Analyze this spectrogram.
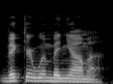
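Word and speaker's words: Wembanyama: his name again bro you say his name Victor wiama there you go there you go it's about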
